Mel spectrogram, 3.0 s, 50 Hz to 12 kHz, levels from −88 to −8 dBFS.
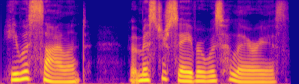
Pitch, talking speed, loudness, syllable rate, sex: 190 Hz, 160 wpm, -16 LUFS, 4.9 syllables/s, female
